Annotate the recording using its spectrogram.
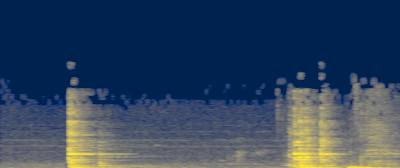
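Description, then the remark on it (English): A metal cooking pan is pulled out and set down: a sharp clang with a ringing tail, a quiet pause, then a burst of clattering and scraping metal ending in a dull knock. “Right, I'll just get a, get a pan.”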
